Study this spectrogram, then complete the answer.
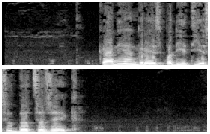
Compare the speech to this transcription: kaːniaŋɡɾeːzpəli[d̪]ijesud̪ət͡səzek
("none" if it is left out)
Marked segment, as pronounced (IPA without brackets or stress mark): t̪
